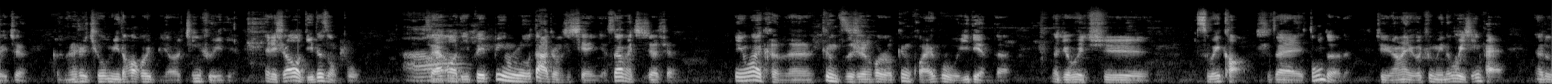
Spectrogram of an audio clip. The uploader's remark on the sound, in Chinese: 本期录制场地所限，背景有些杂音，见谅。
